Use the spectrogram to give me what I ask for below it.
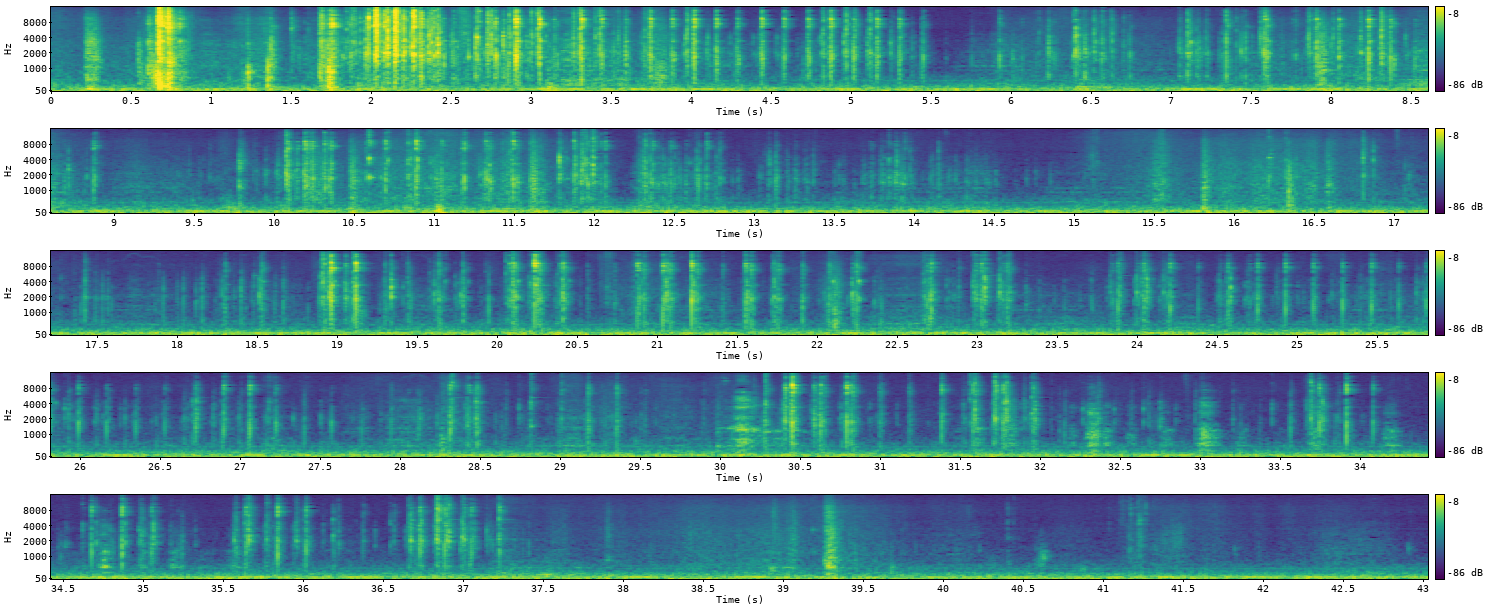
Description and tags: Shaking Gun
Shaking, Shakes, Gun, Shooting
